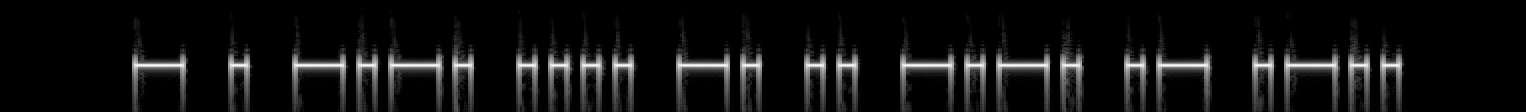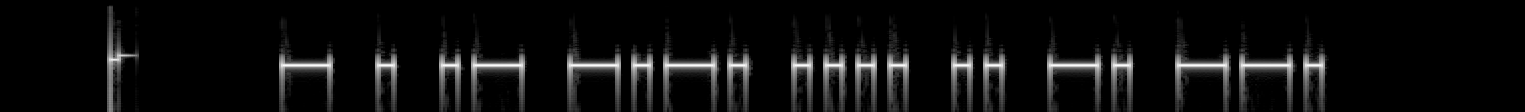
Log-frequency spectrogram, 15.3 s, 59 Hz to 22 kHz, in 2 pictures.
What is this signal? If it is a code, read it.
Morse code, heard as a keyed tone, about 15 wpm, 700 Hz. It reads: TECHNICAL TEACHING
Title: Sentences from Top 1100 Words - New Word Drill - 15wpm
